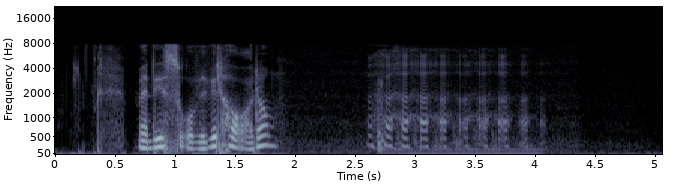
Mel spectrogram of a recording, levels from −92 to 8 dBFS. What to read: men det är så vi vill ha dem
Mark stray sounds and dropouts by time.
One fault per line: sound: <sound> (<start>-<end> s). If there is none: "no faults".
sound: laugh (2.6-4.1 s)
